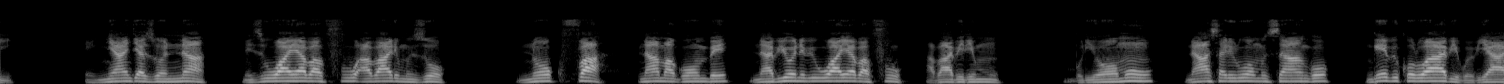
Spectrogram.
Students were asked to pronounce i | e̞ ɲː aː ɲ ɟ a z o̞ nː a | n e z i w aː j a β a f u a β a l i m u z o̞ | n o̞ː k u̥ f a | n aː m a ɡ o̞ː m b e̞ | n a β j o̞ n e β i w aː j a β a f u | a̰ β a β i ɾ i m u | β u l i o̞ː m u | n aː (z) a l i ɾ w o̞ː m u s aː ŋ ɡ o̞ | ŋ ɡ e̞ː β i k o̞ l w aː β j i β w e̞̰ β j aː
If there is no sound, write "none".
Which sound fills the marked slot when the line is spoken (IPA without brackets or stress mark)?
s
